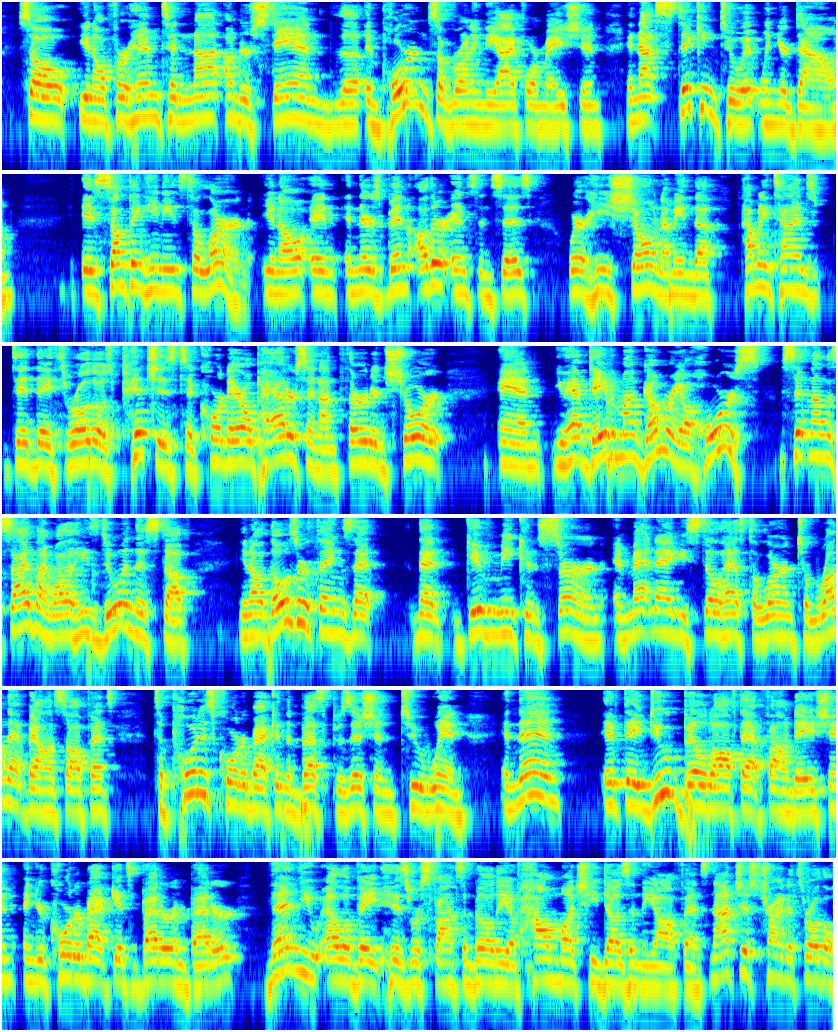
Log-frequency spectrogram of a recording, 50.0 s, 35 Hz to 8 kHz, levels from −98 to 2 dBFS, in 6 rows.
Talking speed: 170 wpm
